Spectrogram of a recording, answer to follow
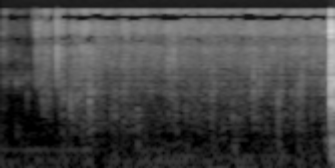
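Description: Faint handling and crinkling of a crumpled plastic bag over a steady low hum, with a sharp knock at the very end.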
